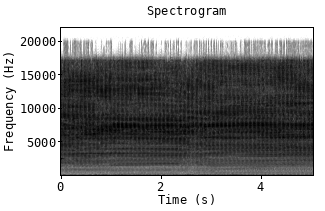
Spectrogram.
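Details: SeaDoo fuel injectors on a test fuel rail bench, high-speed flow test after ultrasonic cleaning: fast, fairly even electric clicking with a steady hiss, injectors firing cleanly and flowing normally.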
